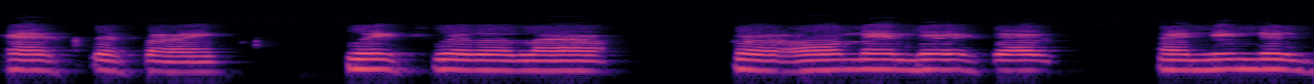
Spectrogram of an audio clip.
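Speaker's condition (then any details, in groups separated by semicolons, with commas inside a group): ALS; progressive degenerative motor neuron disease, no known cure; Mayo Clinic Rochester ALS clinic, speech, respiration, physical rehabilitation, diet specialists, visits every 3 months; expected loss of speech, swallowing, arm and leg movement within a few short years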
